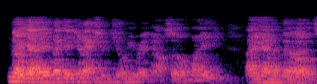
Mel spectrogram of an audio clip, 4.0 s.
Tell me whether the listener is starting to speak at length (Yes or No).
No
